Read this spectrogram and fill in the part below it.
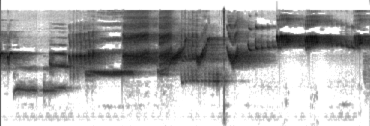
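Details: Asian pied starling singing an afternoon lure that shows its fill repertoire for young birds to learn: an unbroken run of clear whistles at varied pitches, sliding upward notes, buzzy passages and a closing high drawn-out whistle.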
